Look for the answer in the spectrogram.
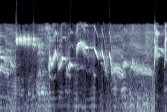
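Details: Caged oriental magpie-robin on its perch delivering a short burst of song: a high held whistle, sliding descending notes and chattery fragments, ending with a sharp rising note.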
